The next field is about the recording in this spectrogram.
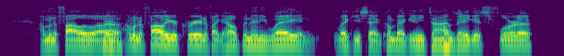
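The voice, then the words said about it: Hoarse, worn-out voice. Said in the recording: “being sick ... my voice is gone from laughing so hard”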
